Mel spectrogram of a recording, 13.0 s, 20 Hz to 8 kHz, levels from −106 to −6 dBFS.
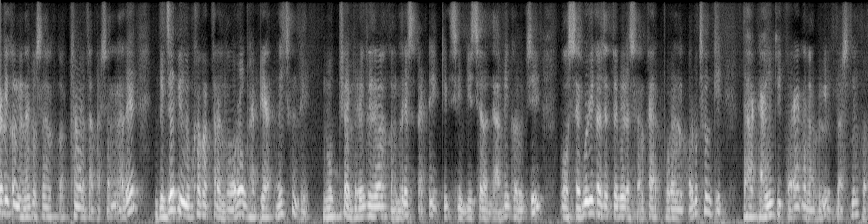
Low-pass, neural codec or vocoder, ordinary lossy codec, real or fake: none; codec, 16 kHz, 1 kbps, FreqCodec, smaller model; none; fake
